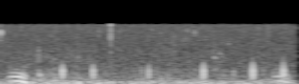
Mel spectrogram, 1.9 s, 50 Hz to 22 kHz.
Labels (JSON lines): {"label": "biophony, knock croak", "recorder": "SoundTrap 300"}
